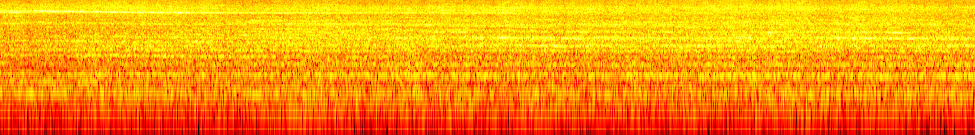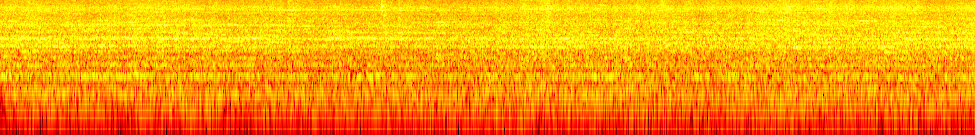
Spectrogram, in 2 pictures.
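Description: Train wheels screech and squeal on the rails.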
